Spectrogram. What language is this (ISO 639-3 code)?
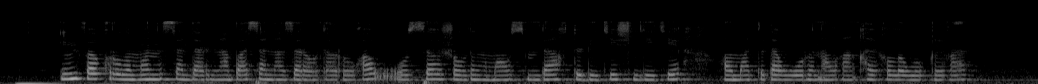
kaz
